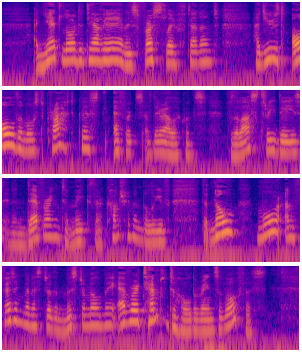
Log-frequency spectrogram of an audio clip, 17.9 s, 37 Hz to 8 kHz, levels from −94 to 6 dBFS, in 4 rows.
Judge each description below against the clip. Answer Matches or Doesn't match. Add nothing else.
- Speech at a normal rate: Matches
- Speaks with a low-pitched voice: Doesn't match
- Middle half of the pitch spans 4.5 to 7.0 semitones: Matches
